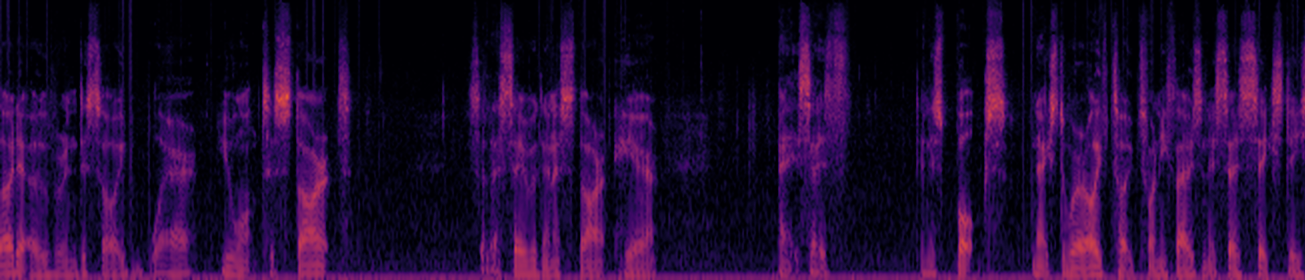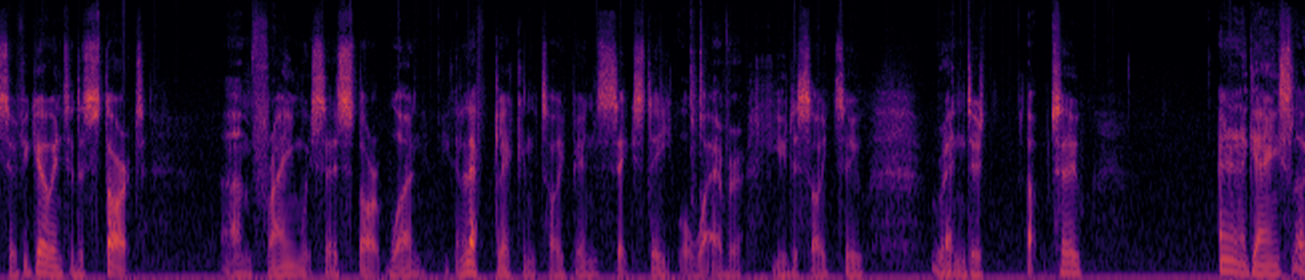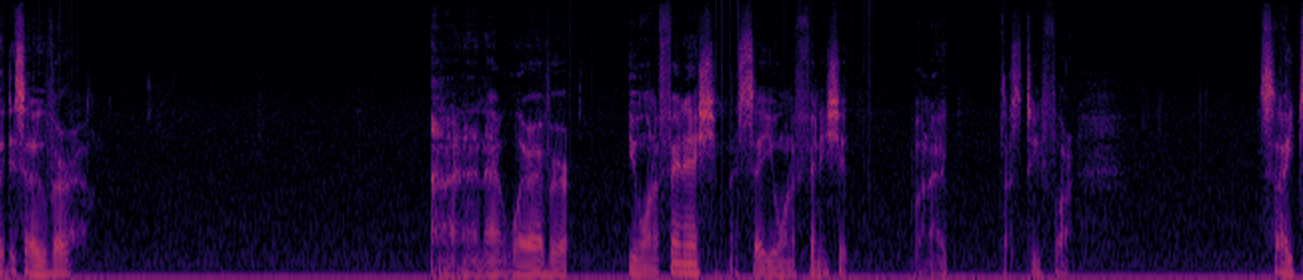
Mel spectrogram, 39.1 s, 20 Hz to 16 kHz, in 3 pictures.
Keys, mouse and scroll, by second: 17.5 click, 25.2 click.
